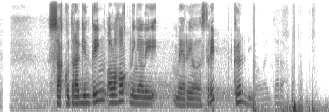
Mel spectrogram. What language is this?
Sundanese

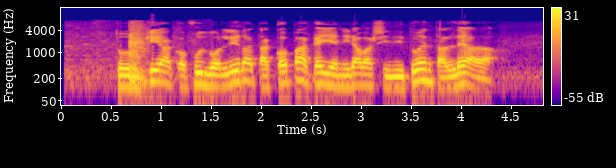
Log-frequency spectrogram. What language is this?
Basque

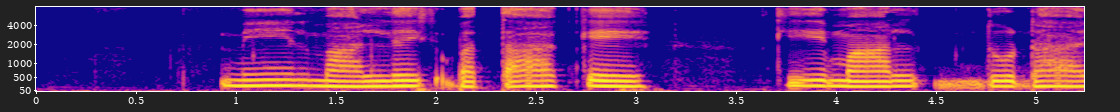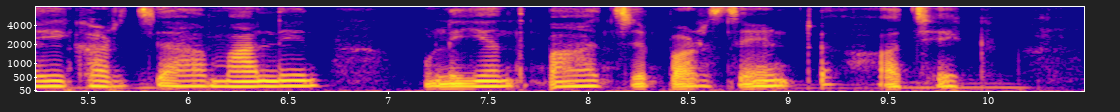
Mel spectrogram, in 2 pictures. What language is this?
Magahi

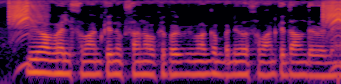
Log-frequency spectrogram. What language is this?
Bhojpuri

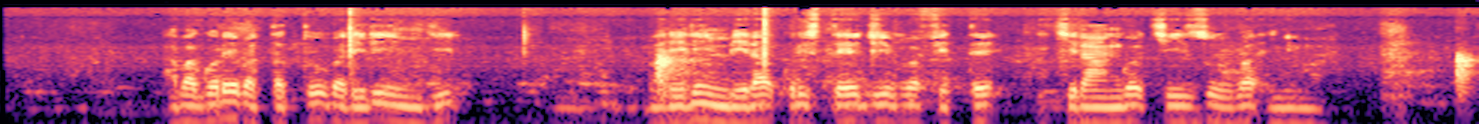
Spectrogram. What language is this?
Kinyarwanda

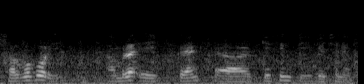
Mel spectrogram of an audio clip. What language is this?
Bangla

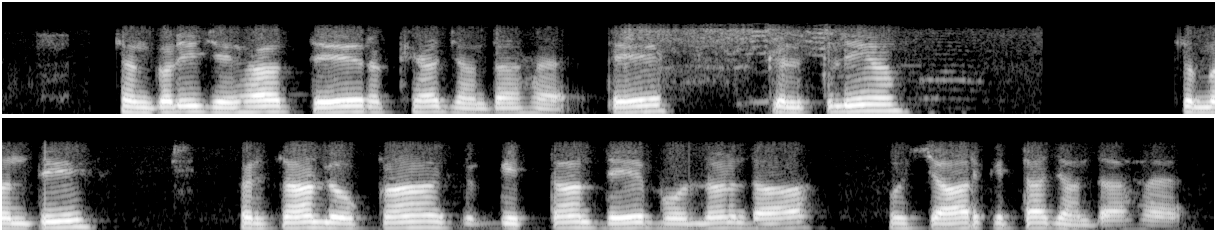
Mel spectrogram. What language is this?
Punjabi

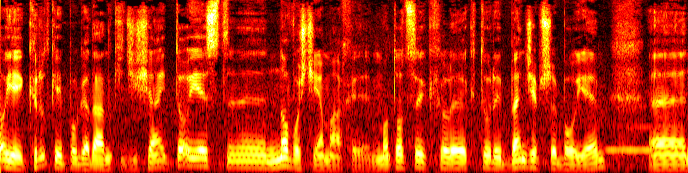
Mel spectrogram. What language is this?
Polish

